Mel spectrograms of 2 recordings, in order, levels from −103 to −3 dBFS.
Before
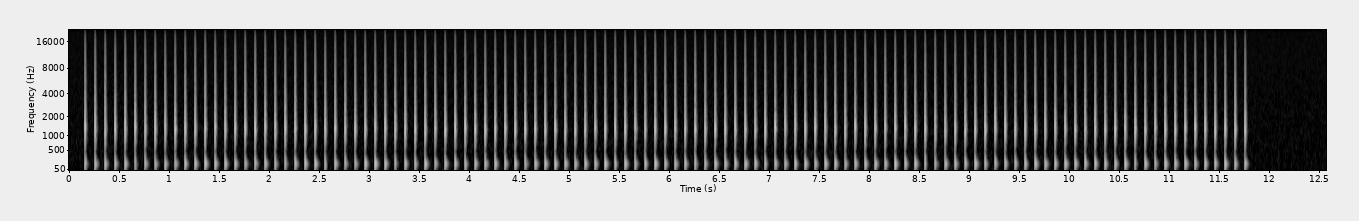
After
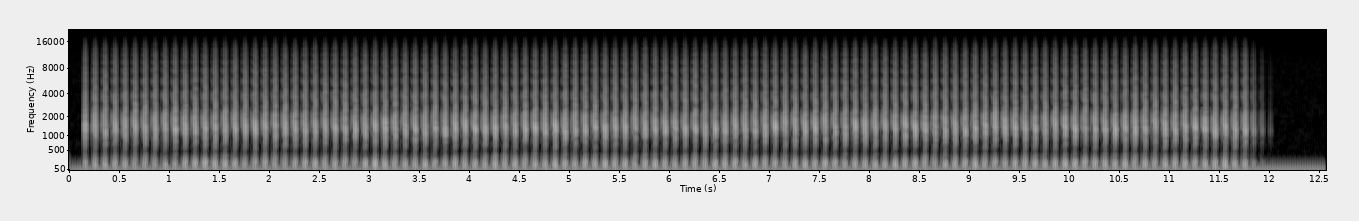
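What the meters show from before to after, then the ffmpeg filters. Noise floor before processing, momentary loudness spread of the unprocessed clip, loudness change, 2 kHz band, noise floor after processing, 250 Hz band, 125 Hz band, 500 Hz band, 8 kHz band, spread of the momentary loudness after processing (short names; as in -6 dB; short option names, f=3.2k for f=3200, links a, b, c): -80 dBFS, 1 LU, -5.0 dB, -4.5 dB, -56 dBFS, -3.5 dB, -2.5 dB, -5.5 dB, -5.5 dB, 1 LU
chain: -af "aeval=exprs='val(0)+0.000794*(sin(2*PI*60*n/s)+sin(2*PI*2*60*n/s)/2+sin(2*PI*3*60*n/s)/3+sin(2*PI*4*60*n/s)/4+sin(2*PI*5*60*n/s)/5)':c=same,lowshelf=f=65:g=8,alimiter=limit=-11dB:level=0:latency=1:release=97,lowpass=12k,aecho=1:1:84|168|252:0.266|0.0825|0.0256,afftfilt=real='re*1.73*eq(mod(b,3),0)':imag='im*1.73*eq(mod(b,3),0)':win_size=2048:overlap=0.75"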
